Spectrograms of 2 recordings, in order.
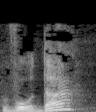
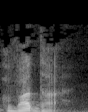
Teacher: переход безударного «о» в «а» после твердых согласных · Shown in: second take · Term: аканье в узком смысле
